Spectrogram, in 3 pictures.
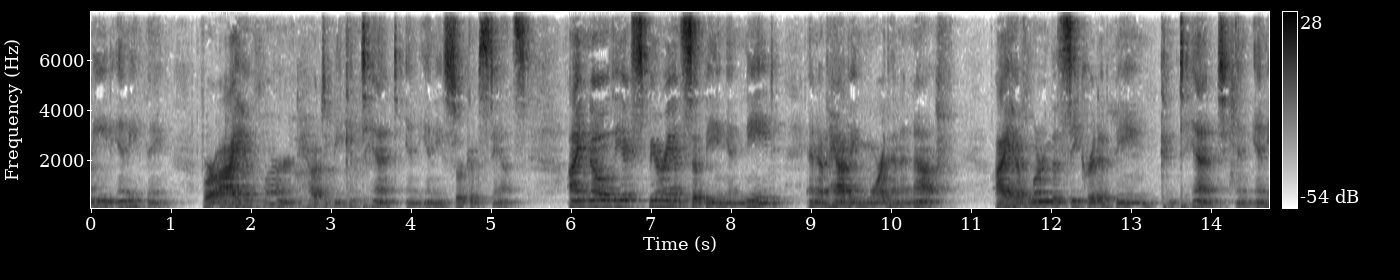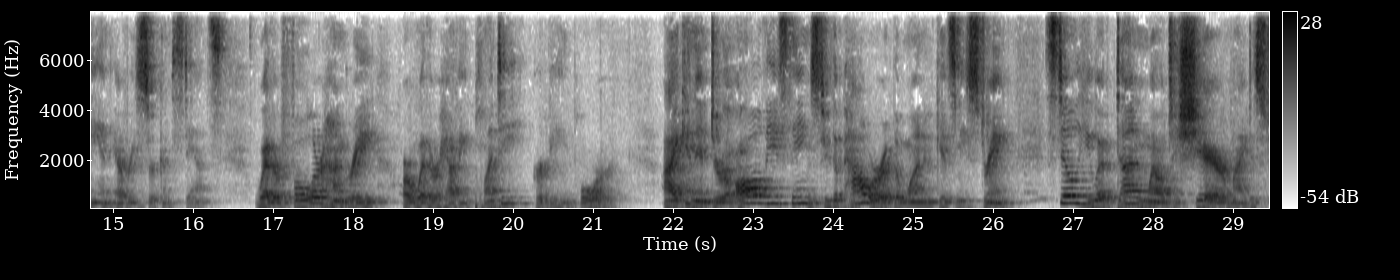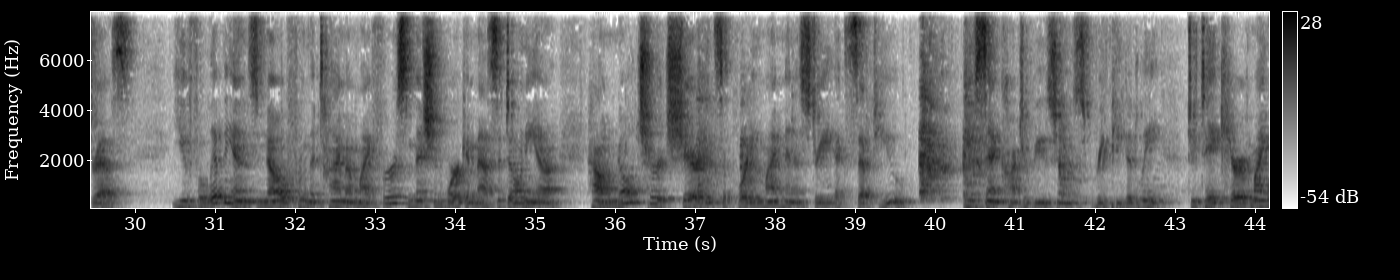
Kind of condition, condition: setting, live audience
